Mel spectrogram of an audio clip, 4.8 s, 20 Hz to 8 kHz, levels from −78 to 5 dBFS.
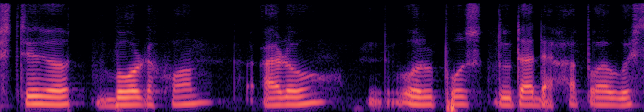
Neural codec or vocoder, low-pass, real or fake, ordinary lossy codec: codec, 16 kHz, 0.8 kbps, ZipCodec; 7.2 kHz; fake; none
